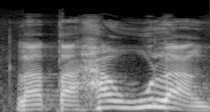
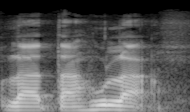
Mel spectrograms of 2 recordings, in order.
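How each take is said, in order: First: The verb is said longer, as 'tahawula'. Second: The verb is said short, as 'tahula'. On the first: The speaker calls it right. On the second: The speaker calls it wrong. "salah harokah"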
